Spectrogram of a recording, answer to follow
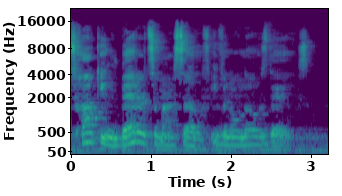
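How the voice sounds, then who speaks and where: With audible room echo, a woman speaks in an animated tone at a moderate pace. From US South. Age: 20s. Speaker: podcast host. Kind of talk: casual monologue podcast.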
